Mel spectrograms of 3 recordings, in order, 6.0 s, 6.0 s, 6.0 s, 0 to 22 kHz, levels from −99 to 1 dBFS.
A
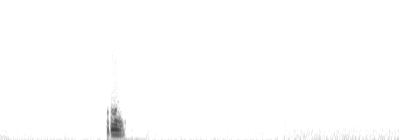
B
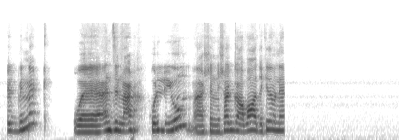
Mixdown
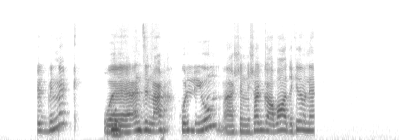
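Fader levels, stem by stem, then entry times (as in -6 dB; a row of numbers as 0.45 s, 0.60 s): -5.0 dB, -12.5 dB; 0.00 s, 0.45 s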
